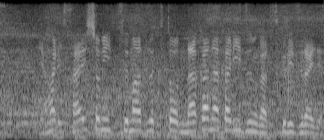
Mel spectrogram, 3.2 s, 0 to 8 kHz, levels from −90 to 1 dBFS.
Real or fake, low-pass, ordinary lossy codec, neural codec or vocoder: real; 7.2 kHz; none; none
